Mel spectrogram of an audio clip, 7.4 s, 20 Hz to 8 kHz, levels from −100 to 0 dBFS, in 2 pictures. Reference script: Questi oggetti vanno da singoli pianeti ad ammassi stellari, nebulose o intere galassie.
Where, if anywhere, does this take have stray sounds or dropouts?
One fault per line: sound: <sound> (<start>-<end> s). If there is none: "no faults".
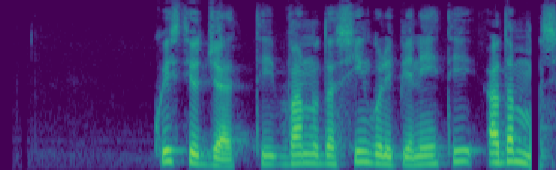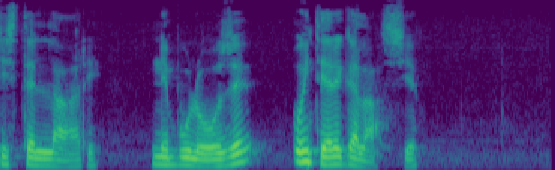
sound: dropout (3.5-3.6 s)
